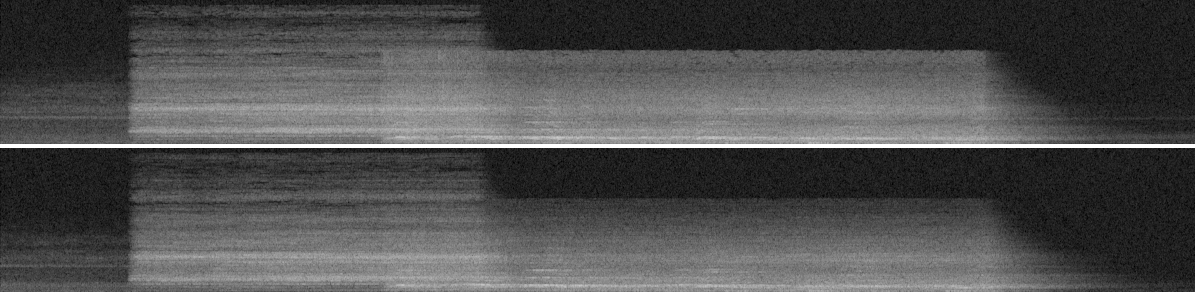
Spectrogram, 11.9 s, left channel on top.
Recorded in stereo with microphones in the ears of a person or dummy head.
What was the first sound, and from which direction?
Crushing, 20° left (ahead or behind).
